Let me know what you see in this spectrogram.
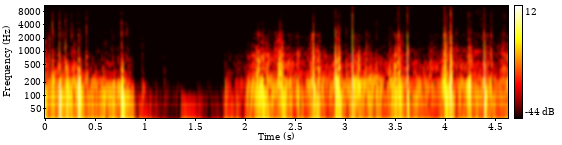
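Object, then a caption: Sequin-covered fabric pouch. Fingers pinch and flip the sequins at the rim of a small, open, empty sequin-covered fabric pouch. It makes dense, dry crackling clicks with soft low rustle underneath, pauses into near silence for under a second, then resumes with sharper, brighter ticks.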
